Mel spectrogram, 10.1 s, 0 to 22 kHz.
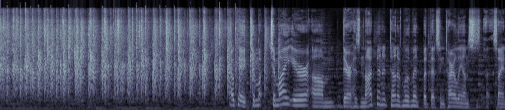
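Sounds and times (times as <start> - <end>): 
audience applauding: 0.0 - 5.9
speech: 4.6 - 10.1.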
